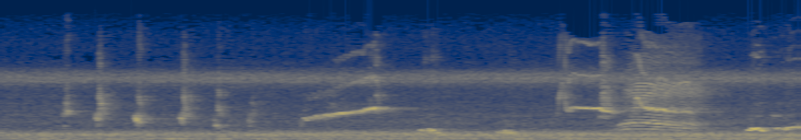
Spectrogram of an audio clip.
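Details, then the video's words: Pied butcherbird performing song with mimicry of other Australian birds from a veranda: short chips, a rising whistled sweep, low mellow notes and a harsh harmonic burst near the end. "Mimicry of the pied butcherbird"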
